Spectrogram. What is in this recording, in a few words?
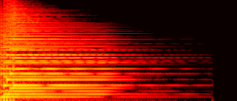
Gsharp Major, Guitar, Half Step Down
